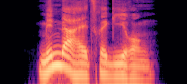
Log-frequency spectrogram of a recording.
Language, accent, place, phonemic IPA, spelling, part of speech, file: German, Germany, Berlin, /ˈmɪndɐ̯haɪ̯tsʁeˌɡiːʁʊŋ/, Minderheitsregierung, noun, De-Minderheitsregierung.ogg
- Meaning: minority government (government backed by less than half of votes in parliament)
